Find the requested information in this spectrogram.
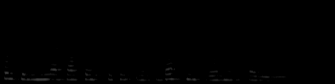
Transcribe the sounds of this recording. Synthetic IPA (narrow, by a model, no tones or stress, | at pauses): sko̞lʲkəzənʲɪmajɪt̪ɐlˠt̪ajskʲɪɡəsʊd̪arst̪vʲɪnːpɾʲɪro̞d̪nɨjzəpɐvʲed̪ʲnʲɪk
